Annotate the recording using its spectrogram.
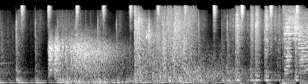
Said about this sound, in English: It's after midnight here in London. People are dancing on the rooftop and fireworks are exploding in all directions.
